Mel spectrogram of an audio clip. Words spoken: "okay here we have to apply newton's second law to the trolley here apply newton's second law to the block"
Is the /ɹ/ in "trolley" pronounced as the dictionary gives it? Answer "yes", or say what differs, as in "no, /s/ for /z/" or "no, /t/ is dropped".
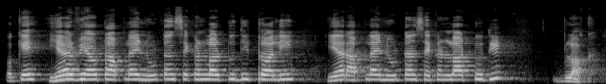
yes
